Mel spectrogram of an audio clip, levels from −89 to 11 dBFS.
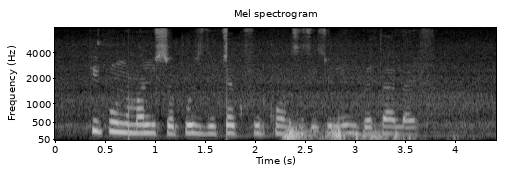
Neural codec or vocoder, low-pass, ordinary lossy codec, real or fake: none; none; none; real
